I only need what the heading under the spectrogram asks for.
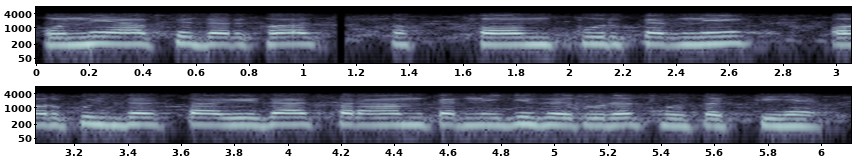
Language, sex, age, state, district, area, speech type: Urdu, male, 18-30, Maharashtra, Nashik, urban, conversation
